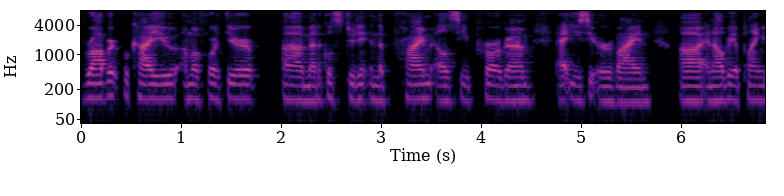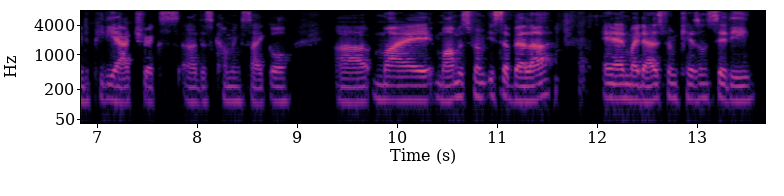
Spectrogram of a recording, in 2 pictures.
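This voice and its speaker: Bright-toned young male student, plain hesitant intro. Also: medium pitch, level tone, moderate pace. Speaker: medical student.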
